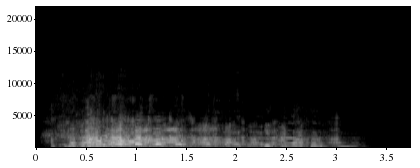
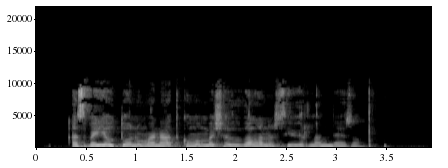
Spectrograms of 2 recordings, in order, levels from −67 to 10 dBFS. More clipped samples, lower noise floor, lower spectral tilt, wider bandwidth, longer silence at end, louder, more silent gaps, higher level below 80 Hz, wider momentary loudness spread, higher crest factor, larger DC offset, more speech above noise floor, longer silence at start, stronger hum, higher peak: neither; first, -61 dBFS vs -46 dBFS; about the same, -4.5 dB/octave vs -4.5 dB/octave; about the same, 12 kHz vs 11 kHz; about the same, 0.55 s vs 0.45 s; about the same, -21 LUFS vs -22 LUFS; neither; about the same, -64 dBFS vs -62 dBFS; first, 19 LU vs 11 LU; about the same, 22 dB vs 18 dB; neither; first, 34 dB vs 24 dB; second, 0.1 s vs 0.35 s; neither; first, 0 dBFS vs -6 dBFS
